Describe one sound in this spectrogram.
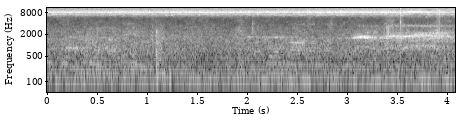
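A woman's sandals scuff softly on concrete as she walks past.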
